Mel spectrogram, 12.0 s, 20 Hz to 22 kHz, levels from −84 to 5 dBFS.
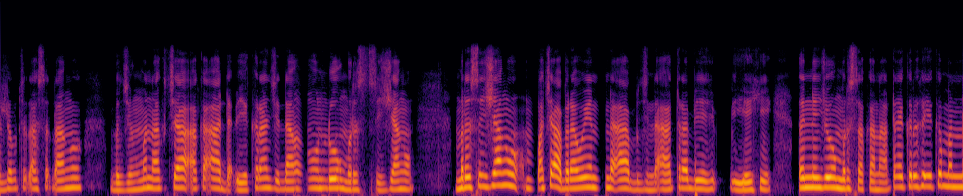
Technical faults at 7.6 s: call audio freeze

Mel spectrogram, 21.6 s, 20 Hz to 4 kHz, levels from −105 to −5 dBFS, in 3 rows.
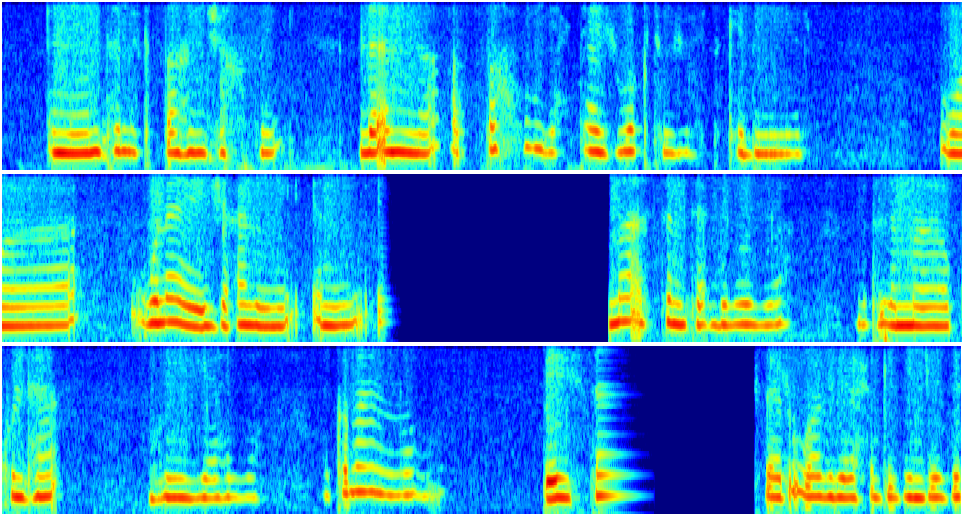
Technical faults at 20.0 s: long network dropout

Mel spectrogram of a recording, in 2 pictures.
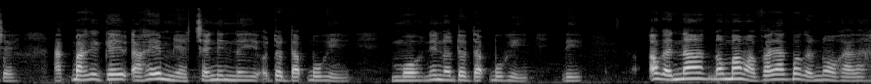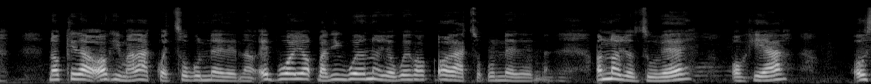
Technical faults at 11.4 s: HE-AAC compression

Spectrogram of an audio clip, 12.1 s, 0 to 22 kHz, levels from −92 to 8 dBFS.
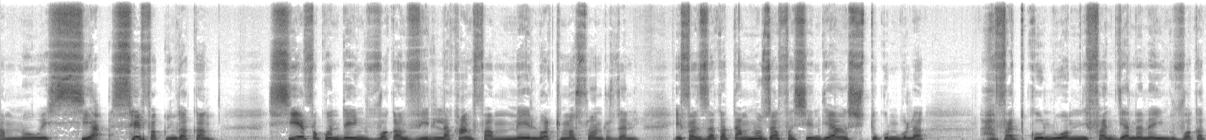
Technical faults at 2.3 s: none

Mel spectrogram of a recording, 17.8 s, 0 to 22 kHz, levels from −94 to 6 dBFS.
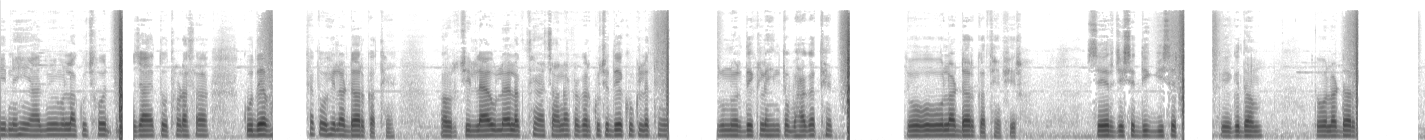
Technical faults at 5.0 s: none

